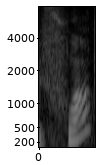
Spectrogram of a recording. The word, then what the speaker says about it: fois: Attention ici à la lettre muette de fois. C'est un mot invariable, comme dans autrefois. Attention, je ne l'entends pas.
